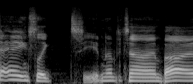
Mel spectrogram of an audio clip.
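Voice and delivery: acted, cheery, friendly, high shouted voice. Retelling leaving with friends and calling back to her, retelling yelling nicely. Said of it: "we're all like yelling at her".

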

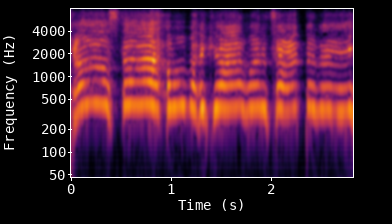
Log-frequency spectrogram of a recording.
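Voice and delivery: very high, stretched-out, drawn-out shriek. Retelling a film scene, imitating a screaming woman. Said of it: "I know she's screaming".

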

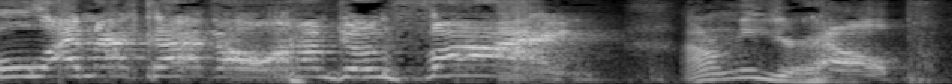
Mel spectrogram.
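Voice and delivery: shrill, very high, loud, swooping sing-song dad voice. Retelling how a contestant refused help from her team: imitating Eula. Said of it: "That's my impression of Eula".

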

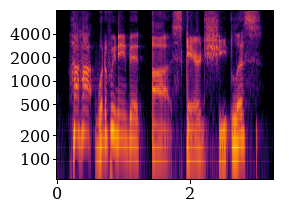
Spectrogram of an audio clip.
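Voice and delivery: put-on playful joking tone. Retelling how he jokingly suggested a name, not as a real option. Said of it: "he jokingly".

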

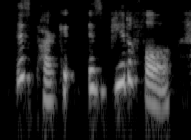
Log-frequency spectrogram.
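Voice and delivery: awed, swooping first-time amazement. Retelling how a woman in the show greeted the park: imitating someone seeing it for the first time. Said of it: "she says it like she's never been there before".

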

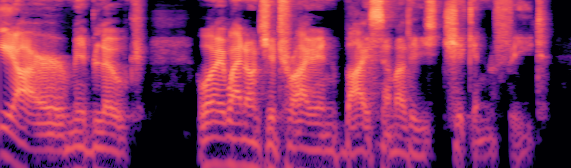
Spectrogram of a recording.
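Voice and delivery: slow pirate character voice. Retelling an episode scene where Xander sells to a kid: imitating Xander's pirate voice. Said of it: "he's dressed up like a pirate".

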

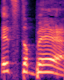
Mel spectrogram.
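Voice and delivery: very high, shrill thug holler. Comparing someone's look to a game henchman, then acting him out: mock Arkham henchman yell. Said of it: "the henchman in an Arkham game who yells".

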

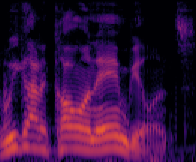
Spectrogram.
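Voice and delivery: put-on, high-pitched shouted yell. Retelling a fall, quoting the man who lifted the speaker up, imitating a man yelling. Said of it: "and he yells".

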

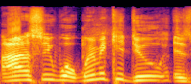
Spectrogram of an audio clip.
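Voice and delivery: very loud yelling. Talking about women's basketball into a microphone, yelling. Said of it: "Don't need to yell".

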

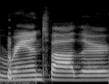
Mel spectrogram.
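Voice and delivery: slow, amused, laughing voice.

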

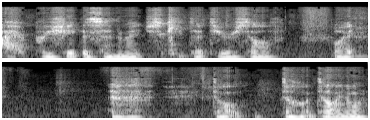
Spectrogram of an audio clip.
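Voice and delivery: quiet, hushed, confiding whisper. Playing a cleric, the speaker whispers to her, in a quiet whisper. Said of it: "quietly whisper to her and say".

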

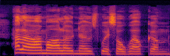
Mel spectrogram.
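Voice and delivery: put-on very high-pitched British accent. Host recalling a made-up character used for show segments: Arlo's British accent. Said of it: "He's this British guy".

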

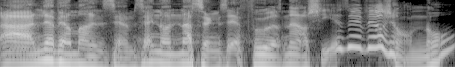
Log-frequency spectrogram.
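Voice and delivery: mock French-sounding voice. Acting out Deschamps greeting Jules in a skit: Deschamps voice. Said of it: "Deschamps convinced Jules to let him borrow".

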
